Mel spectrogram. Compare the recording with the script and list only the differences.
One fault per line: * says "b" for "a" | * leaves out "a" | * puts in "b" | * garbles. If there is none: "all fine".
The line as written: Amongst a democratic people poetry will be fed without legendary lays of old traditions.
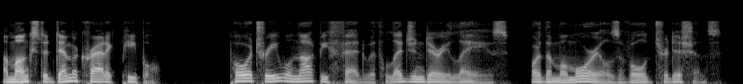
* puts in "not"
* says "with" for "without"
* puts in "or the memorials"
